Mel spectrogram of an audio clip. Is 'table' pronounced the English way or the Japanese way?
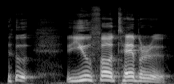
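Japanese. Table is said as Japanese teberu. "the Japanese way"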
